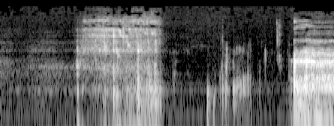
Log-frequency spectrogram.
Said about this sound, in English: Sorry, I have to make that sound while I'm sipping something hot because it makes the trickling down of heat much easier.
